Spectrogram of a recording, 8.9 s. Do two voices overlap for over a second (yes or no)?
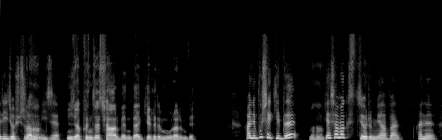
no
